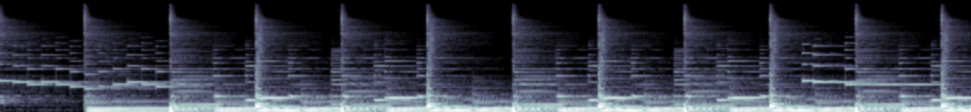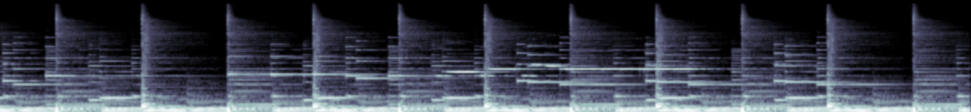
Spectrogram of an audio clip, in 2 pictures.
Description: sad theme

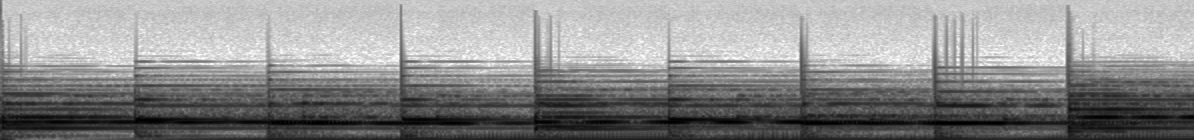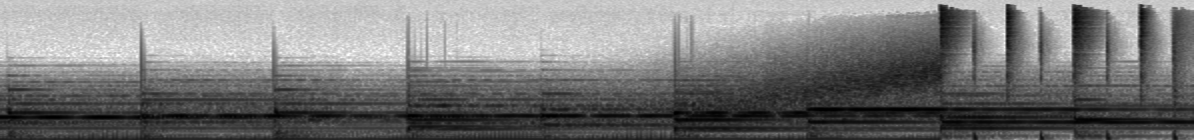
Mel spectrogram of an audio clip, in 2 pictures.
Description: motivational music

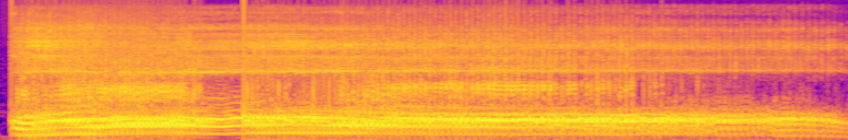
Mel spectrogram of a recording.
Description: car acceleration

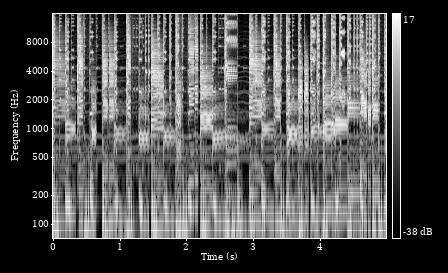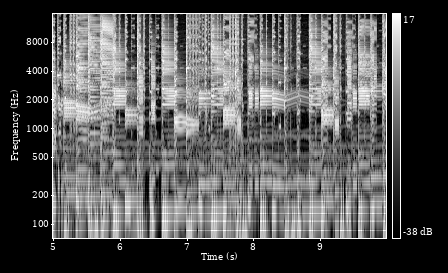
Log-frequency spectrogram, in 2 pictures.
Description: chaos factory short loop

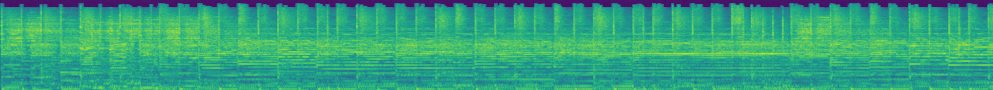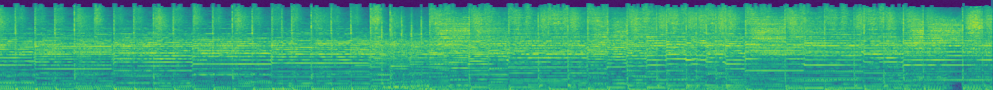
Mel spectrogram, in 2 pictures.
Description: jrpg battle

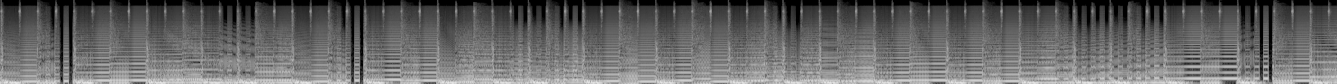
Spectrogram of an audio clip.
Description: battle

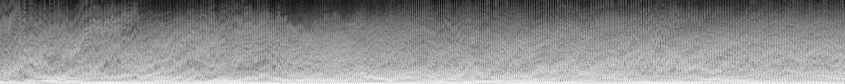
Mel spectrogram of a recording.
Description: heli

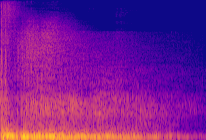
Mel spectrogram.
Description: Double Explosion

